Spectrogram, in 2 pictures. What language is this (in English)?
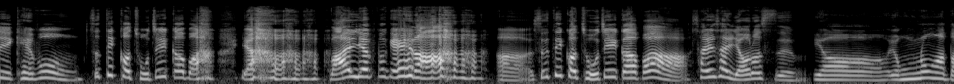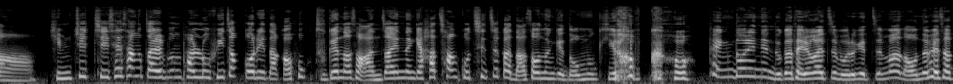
Korean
